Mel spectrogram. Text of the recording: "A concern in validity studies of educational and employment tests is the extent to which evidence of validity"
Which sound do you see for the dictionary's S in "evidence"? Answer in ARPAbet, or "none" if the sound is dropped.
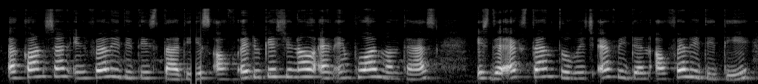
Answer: none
